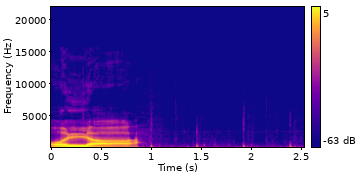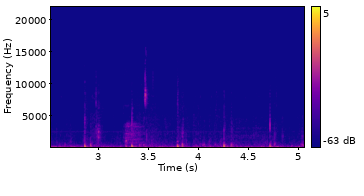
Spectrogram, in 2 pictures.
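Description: Footsteps tread softly on a stone floor.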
